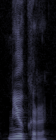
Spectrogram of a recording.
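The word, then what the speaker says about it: mjúkr: Se pronuncia en realidad mjukr.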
